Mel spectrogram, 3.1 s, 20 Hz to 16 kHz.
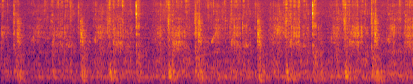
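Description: A Bernina B790 Pro sewing machine stitching applique, with a fairly close, regular mechanical ticking and whir at a slow, even pace, with no talk.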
